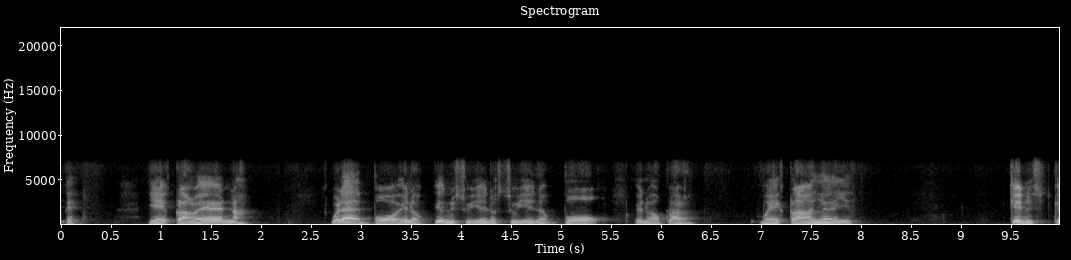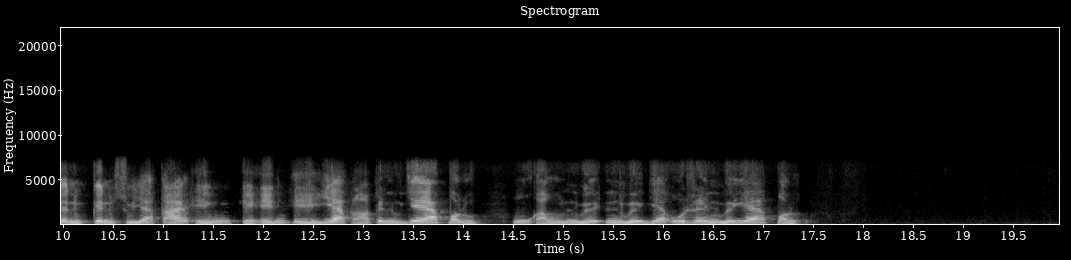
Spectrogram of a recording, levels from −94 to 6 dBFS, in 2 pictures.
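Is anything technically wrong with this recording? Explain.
Yes. From 10.40 s to 13.15 s the speech turns rough, raspy and synthetic, though the bandwidth stays put and nothing drops out. This is an AMR rate drop. The sound points to the AMR-WB codec falling from the clear 23.85 kbit/s heard before and after to its lowest rate of about 6.6 kbit/s, as the network shifts bits toward error protection on a weak link. The pulse-driven model then has too little detail to shape the voice, until the rate recovers.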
